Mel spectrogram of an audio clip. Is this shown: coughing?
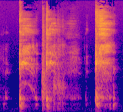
yes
